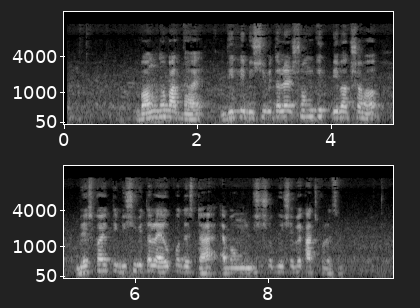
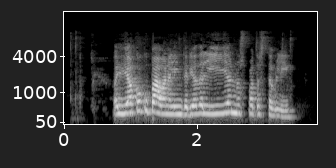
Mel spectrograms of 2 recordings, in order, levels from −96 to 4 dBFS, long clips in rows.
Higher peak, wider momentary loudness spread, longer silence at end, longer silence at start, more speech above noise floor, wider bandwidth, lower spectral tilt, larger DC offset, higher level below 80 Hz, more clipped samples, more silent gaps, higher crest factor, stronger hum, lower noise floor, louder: second, -4 dBFS vs 0 dBFS; about the same, 11 LU vs 13 LU; first, 0.75 s vs 0.35 s; second, 0.05 s vs 0.75 s; second, 27 dB vs 40 dB; first, 11.5 kHz vs 7.8 kHz; about the same, -5 dB/octave vs -6 dB/octave; neither; first, -62 dBFS vs -70 dBFS; neither; neither; about the same, 22 dB vs 18 dB; neither; second, -53 dBFS vs -57 dBFS; second, -26 LUFS vs -18 LUFS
